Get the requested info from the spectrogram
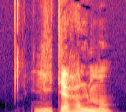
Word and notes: littéralement: France; /li.te.ʁal.mɑ̃/

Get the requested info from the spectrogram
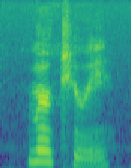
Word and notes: Mercury: American English; /ˈmɝ.kjə.ɹi/

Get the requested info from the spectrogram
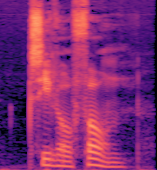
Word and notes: xylophone: /ɡzi.lɔ.fɔn/; /ksi.lɔ.fɔn/

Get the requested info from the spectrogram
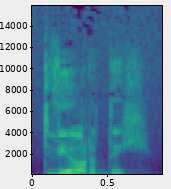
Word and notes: твёрдый: /ˈtvʲɵr.dɨj/

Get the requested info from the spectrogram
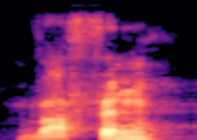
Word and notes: Waffen: /ˈvafən/; /ˈvafɱ̩/

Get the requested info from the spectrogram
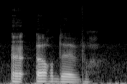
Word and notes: hors d'œuvre: FR; /ɔr.dœvr/

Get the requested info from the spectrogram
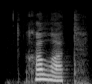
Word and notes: халат: /xɐˈlat/

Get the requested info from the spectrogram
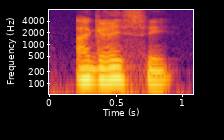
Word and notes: agresser: /a.ɡʁɛ.se/; France; /a.ɡʁe.se/

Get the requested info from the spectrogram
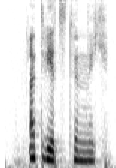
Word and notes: liable: /ˈlaɪ̯əbəl/; [ˈlaɪ̯əbɫ̩]; [ˈlaɪ̯əbəɫ]; /ˈlaɪəbl̩/

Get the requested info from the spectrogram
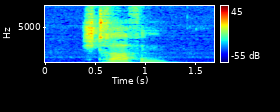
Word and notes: punish: [ˈpʌ.nɪʃ]

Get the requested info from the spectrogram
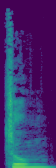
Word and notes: zum: /tsʊm/

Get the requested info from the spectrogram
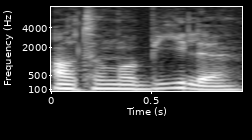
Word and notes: Automobile: /aʊ̯tomoˈbiːlə/

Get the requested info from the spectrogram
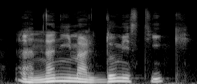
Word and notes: animal domestique: /a.ni.mal dɔ.mɛs.tik/

